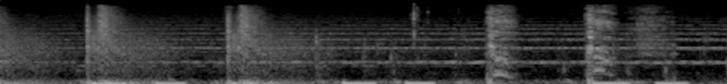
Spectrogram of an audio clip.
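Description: Several muffled, booming blasts go off in quick succession, each a dull thud with a short burst of hiss, loud, with no voices. Three muffled explosions of gas grenades releasing smoke.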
